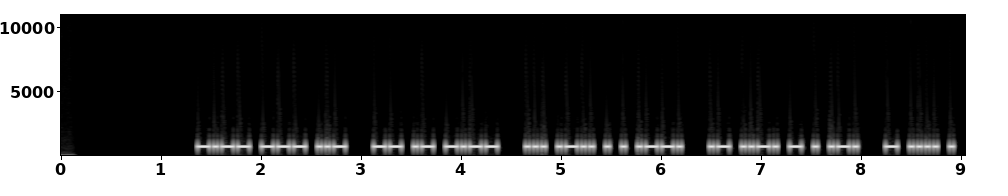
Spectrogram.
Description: Morse code, heard as a keyed tone, about 30 wpm, 700 Hz. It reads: YOU MAY SLEEP AFTER THE
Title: Sentences from Top 1000 Words - Review Part 4 - 30wpm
